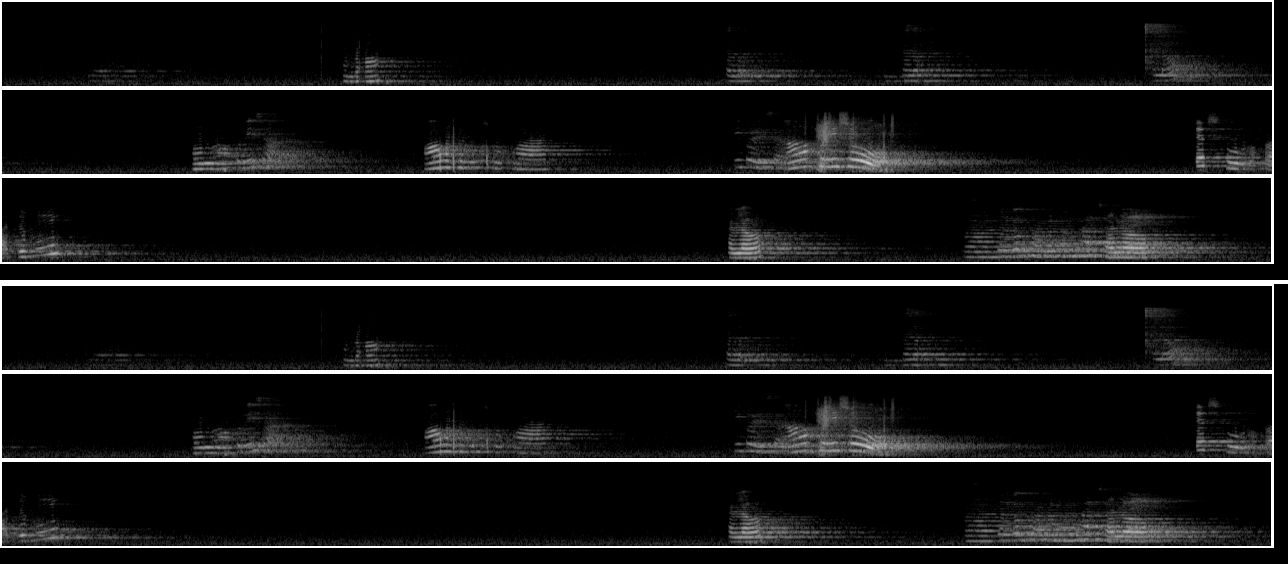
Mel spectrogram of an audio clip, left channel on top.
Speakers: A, on the left (about 15°); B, on the left (about 60°).
A: Hello?
B: Hello?
A: Hello? Hello? Hello?
B: Hello
A: অ', শুনিছা?
B: অ', শুনিছো কোৱা।
A: কি কৰিছা?
B: অ শুনিছো শুই এনে আছোঁ ৰ'বা, তুমি? হেল্ল'?
A: অ', তেওঁলোকৰ ঘৰৰ মানুহে ভাল চবৰে?
B: হেল্ল'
